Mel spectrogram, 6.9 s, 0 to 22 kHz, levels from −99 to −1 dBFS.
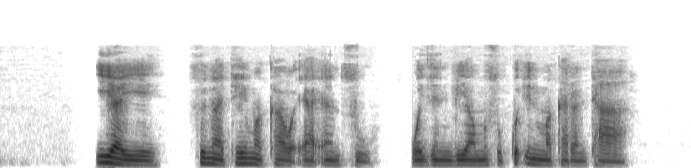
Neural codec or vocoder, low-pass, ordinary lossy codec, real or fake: none; 7.2 kHz; AAC, 32 kbps; real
